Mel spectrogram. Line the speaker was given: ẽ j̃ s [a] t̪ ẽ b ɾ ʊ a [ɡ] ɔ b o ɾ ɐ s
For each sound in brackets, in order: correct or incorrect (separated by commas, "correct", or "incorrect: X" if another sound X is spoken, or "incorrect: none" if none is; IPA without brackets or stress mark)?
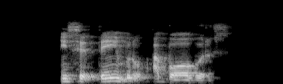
incorrect: e, incorrect: b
